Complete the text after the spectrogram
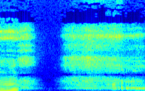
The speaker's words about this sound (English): Oh God, I don't know why I'm yawning so much now.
